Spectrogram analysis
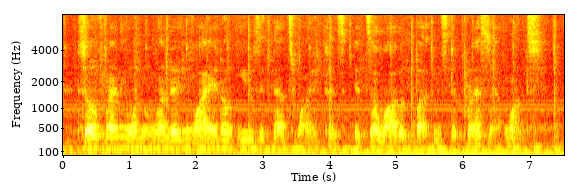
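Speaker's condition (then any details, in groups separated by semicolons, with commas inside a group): Cerebral palsy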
